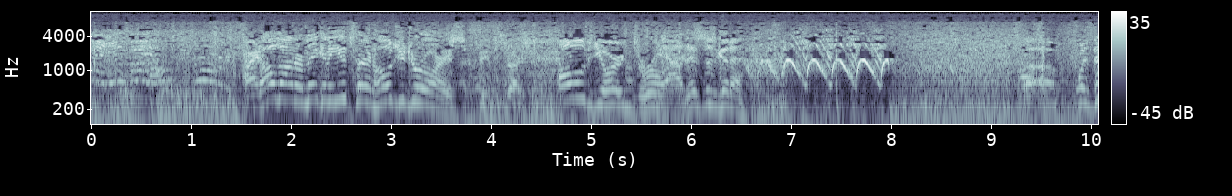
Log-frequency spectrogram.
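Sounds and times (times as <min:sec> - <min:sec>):
low road and engine rumble: 0:00.0 - 0:10.0
speech: 0:02.1 - 0:07.4, 0:09.3 - 0:10.0
police car siren signalling a car to pull over: 0:05.7 - 0:08.2.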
